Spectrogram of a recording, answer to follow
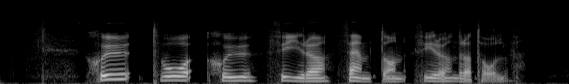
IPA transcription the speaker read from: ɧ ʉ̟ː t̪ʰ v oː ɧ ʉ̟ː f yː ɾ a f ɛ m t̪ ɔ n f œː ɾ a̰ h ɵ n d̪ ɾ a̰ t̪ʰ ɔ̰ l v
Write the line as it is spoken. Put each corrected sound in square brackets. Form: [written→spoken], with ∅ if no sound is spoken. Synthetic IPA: ɧ ʉ̟ː t̪ʰ v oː ɧ ʉ̟ː f yː ɾ a f ɛ m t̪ ɔ n f [œː→yː] ɾ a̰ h ɵ n d̪ ɾ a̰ t̪ʰ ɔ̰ l v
